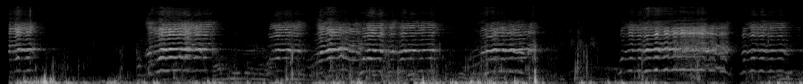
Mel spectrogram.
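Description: A young goat bleats repeatedly in high, wavering cries, calling for its mother.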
